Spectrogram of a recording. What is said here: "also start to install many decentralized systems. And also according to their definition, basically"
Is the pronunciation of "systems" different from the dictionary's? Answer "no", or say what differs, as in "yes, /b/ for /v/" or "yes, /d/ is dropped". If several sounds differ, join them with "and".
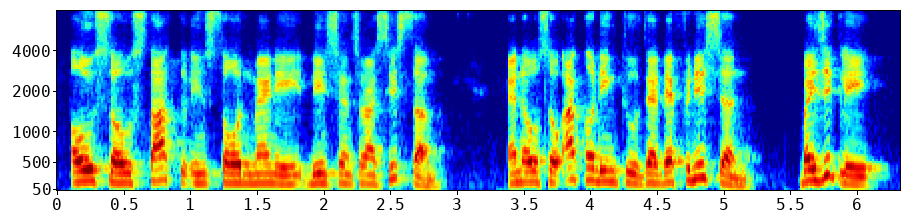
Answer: yes, /z/ is dropped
